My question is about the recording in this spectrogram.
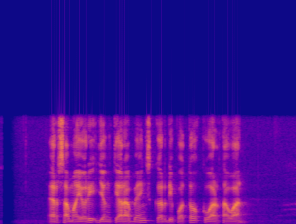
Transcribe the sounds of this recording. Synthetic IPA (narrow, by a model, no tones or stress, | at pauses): ʔɛrsamajɔɾid͡ʒɨŋt̪iaɾabɛŋkskɨrdipɔt̪ɔkuwart̪awan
